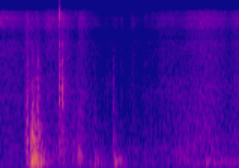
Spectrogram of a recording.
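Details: VAZ Lada Kalina door after replacing the worn door check strap that knocked over bumps: a few soft detent clicks as the door swings open, no knock or clunk; door check holds positions normally.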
